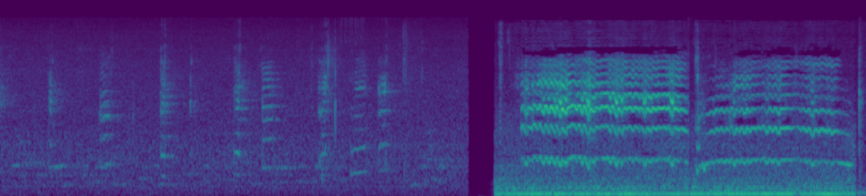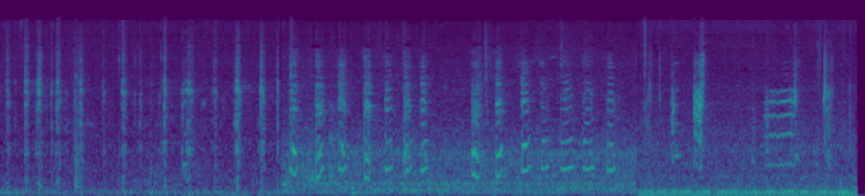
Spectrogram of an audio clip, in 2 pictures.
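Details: A domestic cat chatters in quick, clipped bursts, excited at spotting prey such as birds or rodents or frustrated by things outside the window it cannot catch; the call is said to mimic prey, like chirping or squeaking.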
